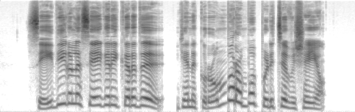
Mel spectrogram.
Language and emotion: Tamil, happy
